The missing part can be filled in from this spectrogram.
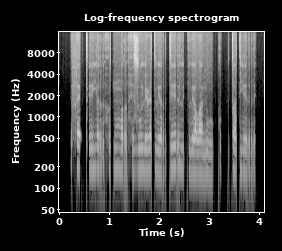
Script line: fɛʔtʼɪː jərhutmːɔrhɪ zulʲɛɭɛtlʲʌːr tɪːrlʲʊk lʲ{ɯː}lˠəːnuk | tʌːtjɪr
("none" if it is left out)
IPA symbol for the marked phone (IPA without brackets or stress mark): əː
